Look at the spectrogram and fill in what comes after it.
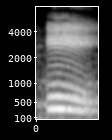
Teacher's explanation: ये दीर्घ ई जो है इसमें ह्रस्व स्वर से दो गुना समय लग रहा है अर्थात इसका उच्चारण करने में दो मात्रा काल का समय लग रहा है तो इसलिए इसे क्या कहते हैं?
